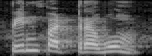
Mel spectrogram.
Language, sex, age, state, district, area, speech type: Tamil, female, 30-45, Tamil Nadu, Ranipet, urban, read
